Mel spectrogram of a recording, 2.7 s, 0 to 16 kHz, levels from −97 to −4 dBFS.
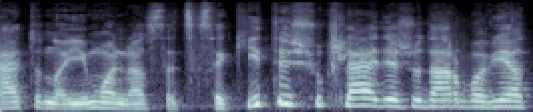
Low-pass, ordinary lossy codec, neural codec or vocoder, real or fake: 14.4 kHz; MP3, 96 kbps; none; real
